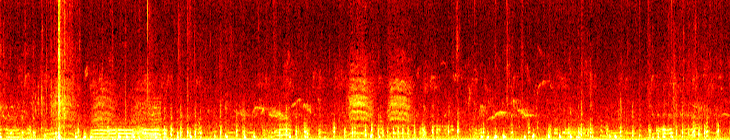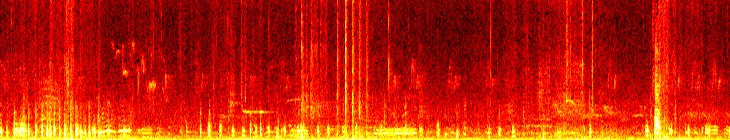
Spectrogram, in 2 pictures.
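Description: Chickens in a mixed flock clucking and calling on and off, over a low steady hum, with a sharp tap near the end.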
